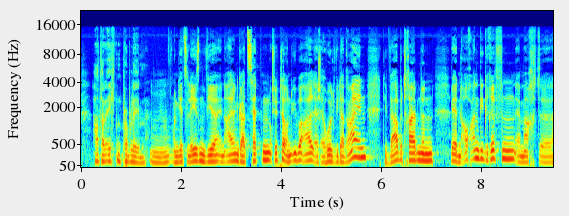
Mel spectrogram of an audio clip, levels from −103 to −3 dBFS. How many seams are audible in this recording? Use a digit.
4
